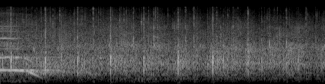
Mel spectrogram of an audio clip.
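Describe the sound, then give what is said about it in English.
A church audience claps steadily in thanks for the guest preachers of the last three weeks, a dense wash of overlapping hand claps at moderate volume that keeps going without pause, with a few faint whistles rising above it. “Come on, if you have been grateful for the messages you've heard the last three weeks, uh, can you put your hands together?”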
